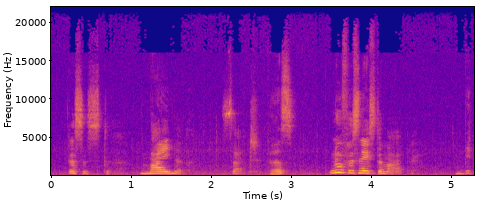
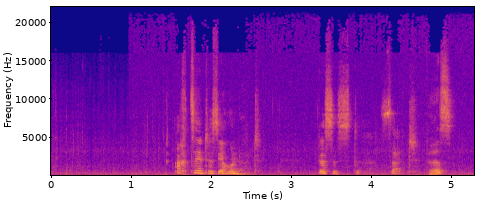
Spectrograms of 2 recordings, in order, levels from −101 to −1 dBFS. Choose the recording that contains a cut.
second; 1 cut; at 4.0 s

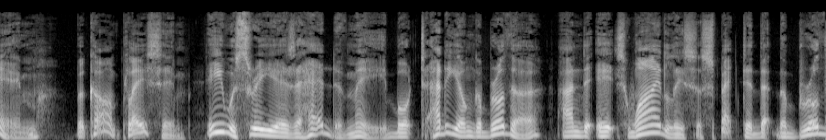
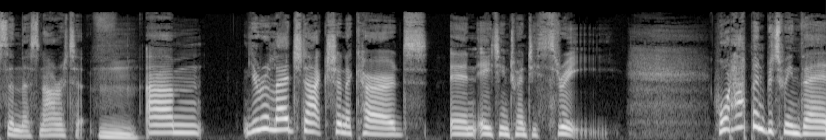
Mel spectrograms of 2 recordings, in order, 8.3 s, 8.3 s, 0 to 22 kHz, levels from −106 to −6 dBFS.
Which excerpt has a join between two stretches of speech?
first; 2 cuts; at 1.9 s, 5.5 s

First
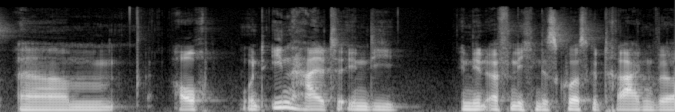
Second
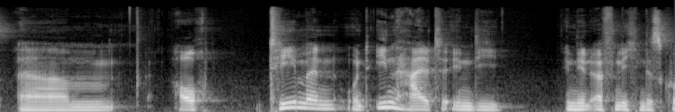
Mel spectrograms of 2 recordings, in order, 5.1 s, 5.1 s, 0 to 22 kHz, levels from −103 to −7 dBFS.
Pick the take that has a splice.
first; 1 cut; at 1.8 s

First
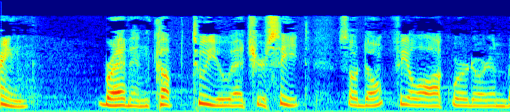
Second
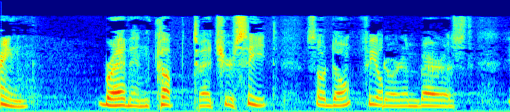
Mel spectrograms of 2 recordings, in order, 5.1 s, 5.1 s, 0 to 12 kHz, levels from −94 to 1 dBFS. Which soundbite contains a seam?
second; 2 cuts; at 2.0 s, 3.8 s

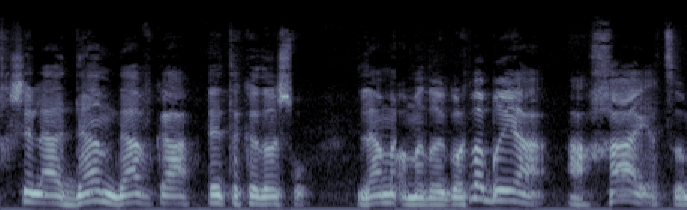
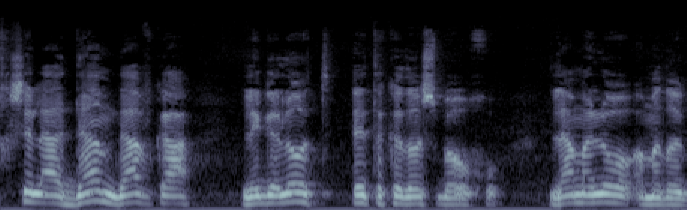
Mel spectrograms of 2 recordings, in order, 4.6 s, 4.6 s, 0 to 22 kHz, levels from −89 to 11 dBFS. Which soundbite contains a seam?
first; 4 cuts; at 1.3 s, 1.9 s, 2.6 s, 3.1 s

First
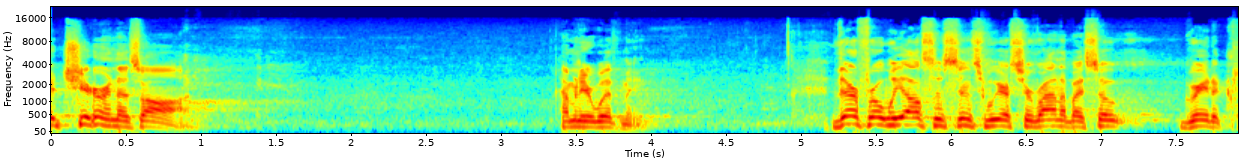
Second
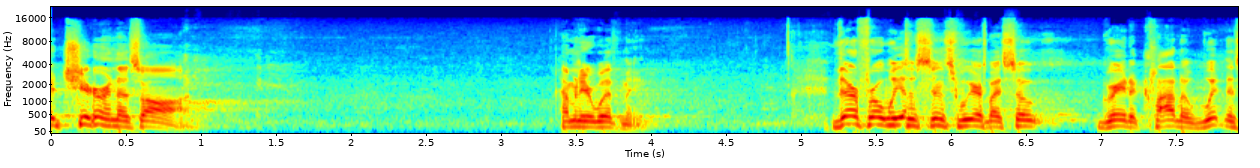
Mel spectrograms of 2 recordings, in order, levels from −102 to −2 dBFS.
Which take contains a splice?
second; 2 cuts; at 5.7 s, 6.2 s

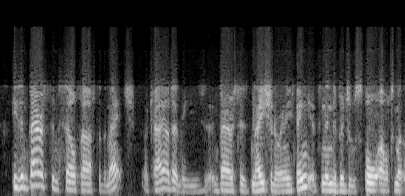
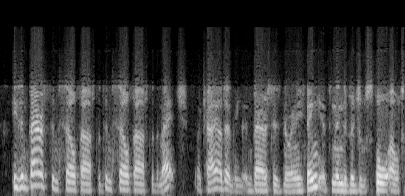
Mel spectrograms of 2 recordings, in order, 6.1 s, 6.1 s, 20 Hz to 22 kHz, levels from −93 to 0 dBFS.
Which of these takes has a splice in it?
second; 3 cuts; at 1.5 s, 3.6 s, 4.2 s

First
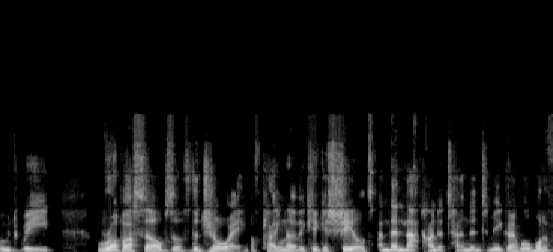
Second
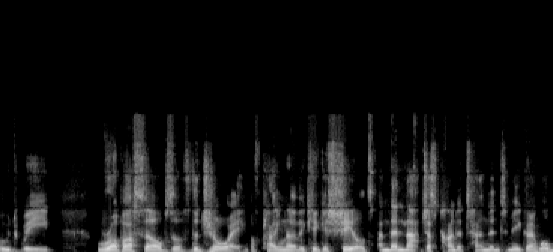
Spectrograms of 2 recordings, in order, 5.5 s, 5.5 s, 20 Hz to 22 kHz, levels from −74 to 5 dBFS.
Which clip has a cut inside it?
first; 1 cut; at 4.2 s

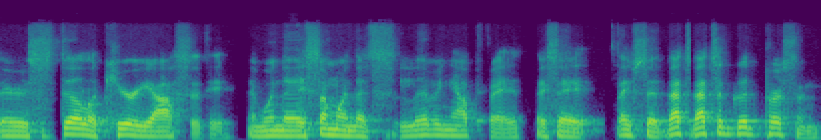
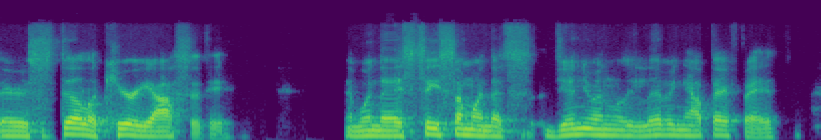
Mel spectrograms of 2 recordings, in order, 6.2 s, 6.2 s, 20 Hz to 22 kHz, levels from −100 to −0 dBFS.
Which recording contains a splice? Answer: first; 7 cuts; at 1.8 s, 2.3 s, 3.0 s, 3.6 s, 3.9 s, 4.5 s, 5.2 s

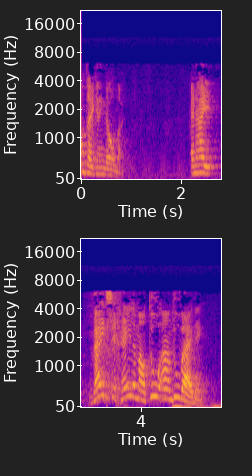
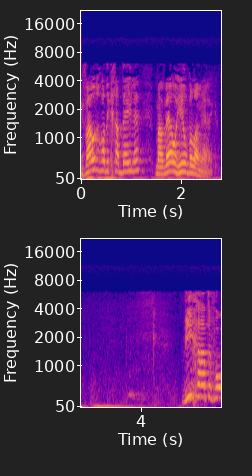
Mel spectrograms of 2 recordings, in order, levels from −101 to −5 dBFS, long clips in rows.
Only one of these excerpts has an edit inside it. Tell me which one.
first; 1 cut; at 4.6 s

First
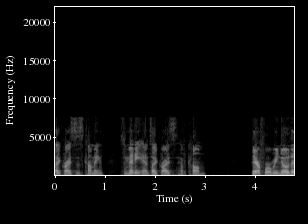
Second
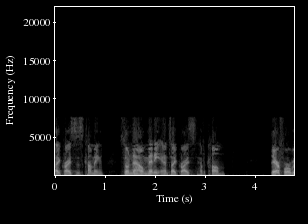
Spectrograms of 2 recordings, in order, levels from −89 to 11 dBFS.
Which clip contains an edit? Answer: first; 1 cut; at 1.4 s

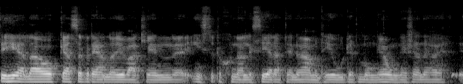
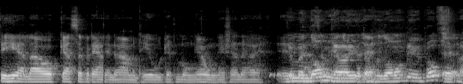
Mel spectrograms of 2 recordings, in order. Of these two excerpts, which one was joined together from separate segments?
second; 1 cut; at 1.0 s

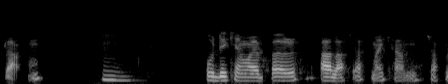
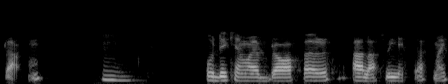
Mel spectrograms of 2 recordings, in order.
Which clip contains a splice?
first; 2 cuts; at 2.6 s, 3.5 s

